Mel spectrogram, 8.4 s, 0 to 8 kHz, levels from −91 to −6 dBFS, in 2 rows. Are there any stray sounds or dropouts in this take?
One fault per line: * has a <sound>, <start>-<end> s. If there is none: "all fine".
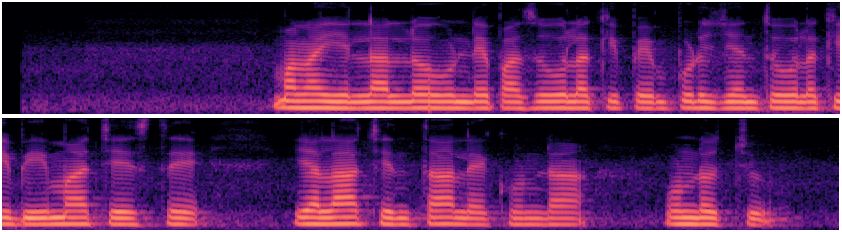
all fine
